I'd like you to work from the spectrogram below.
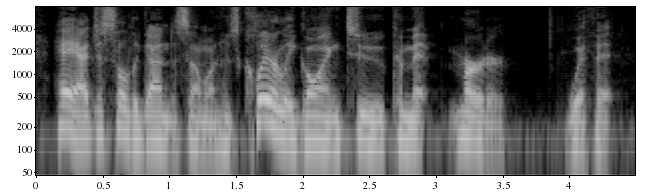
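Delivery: ordinary talk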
